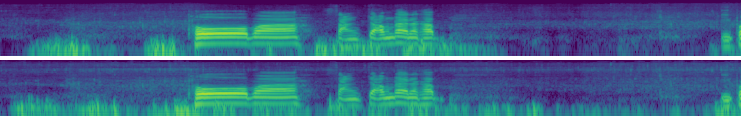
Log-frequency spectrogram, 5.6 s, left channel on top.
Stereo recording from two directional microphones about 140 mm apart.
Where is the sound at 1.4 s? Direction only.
25° right (ahead or behind).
